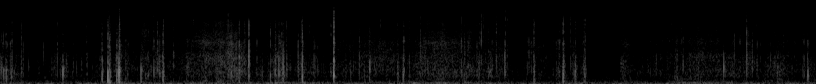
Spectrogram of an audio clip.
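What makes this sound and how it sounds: Fingers and long nails scratch and ruffle a large padded pillow covered in rows of silver metal sequin pieces. The result is a quiet, steady bed of dry, crinkly rustling broken by sharp, bright clicks as the metal pieces flip and tap against each other.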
